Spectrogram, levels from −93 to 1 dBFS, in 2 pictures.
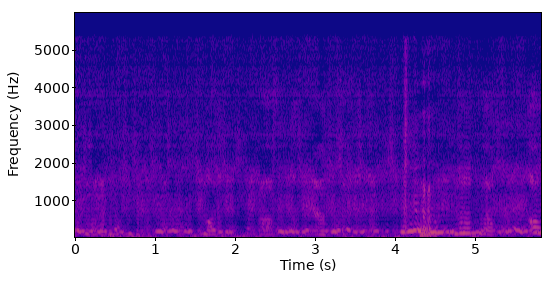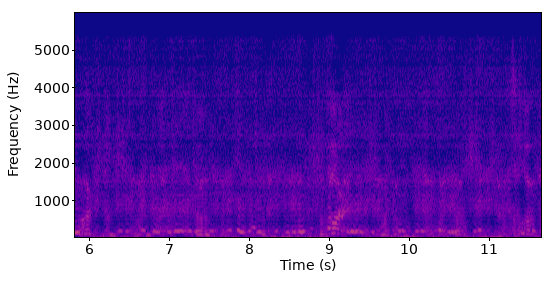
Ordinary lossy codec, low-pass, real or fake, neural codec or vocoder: none; 5.4 kHz; fake; codec, 16 kHz, 0.5 kbps, FreqCodec, smaller model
